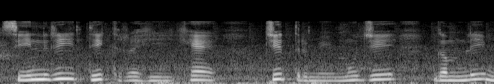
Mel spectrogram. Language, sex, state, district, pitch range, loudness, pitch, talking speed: Hindi, female, Madhya Pradesh, Katni, 185-230 Hz, -16 LUFS, 205 Hz, 95 wpm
